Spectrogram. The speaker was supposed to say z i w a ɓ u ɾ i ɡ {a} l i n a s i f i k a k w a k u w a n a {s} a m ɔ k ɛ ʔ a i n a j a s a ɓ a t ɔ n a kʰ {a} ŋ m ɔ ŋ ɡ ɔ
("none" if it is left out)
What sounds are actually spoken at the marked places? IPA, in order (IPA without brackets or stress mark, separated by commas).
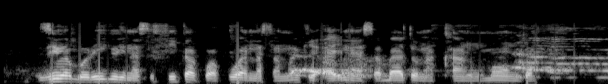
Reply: i, s, a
